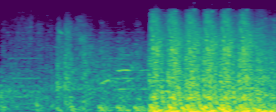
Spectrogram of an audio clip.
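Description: Rapid gunfire from a weapon in the Star Wars Battlefront II beta on the Takodana map, quiet at first, then a loud sustained burst of repeated shots.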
